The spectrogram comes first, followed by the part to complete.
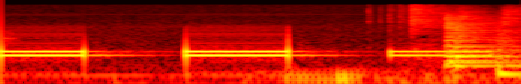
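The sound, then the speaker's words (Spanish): A telephone line tone pulses in steady, evenly spaced beeps, three on-off bursts at a constant mid pitch, before a rush of static-like noise cuts in at the end, as the call is transferred to Roger Enexa's voicemail. “Su llamada será transferida al buzón de Roger Enexa.”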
